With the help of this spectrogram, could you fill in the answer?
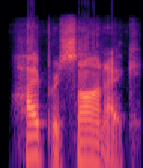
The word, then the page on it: hypersonic: American English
